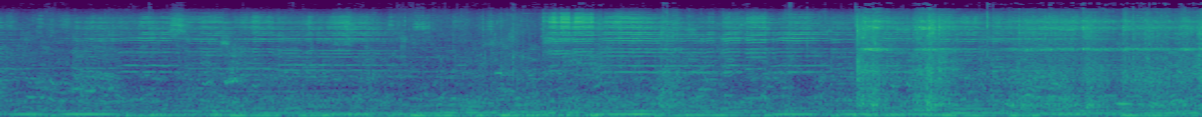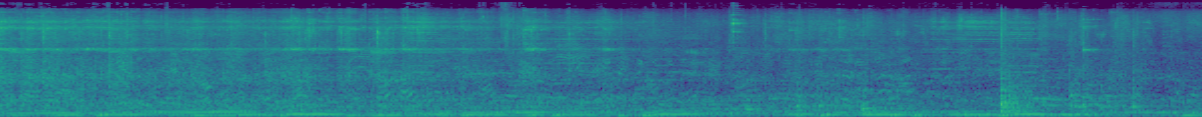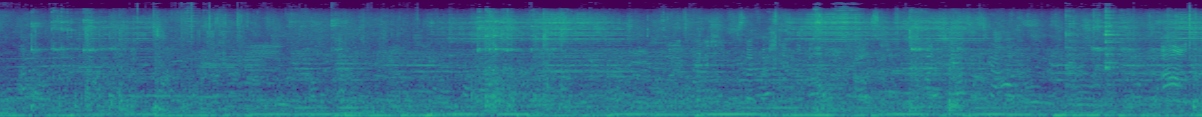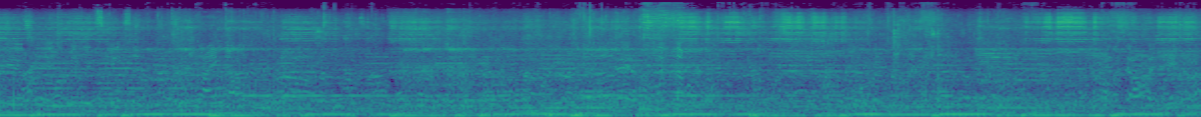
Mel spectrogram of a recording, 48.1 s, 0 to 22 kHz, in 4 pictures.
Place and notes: berlin, john-foster-dulles-allee: haus der kulturen der welt, terrasse - the city, the country & me: terrace of house of the cultures of the world
at the terrace during a concert of giant sand at wassermusik festival
the city, the country & me: august 5, 2011
Berlin, Germany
